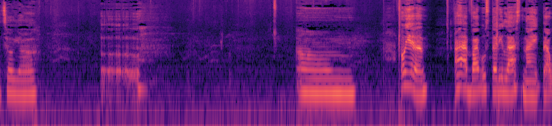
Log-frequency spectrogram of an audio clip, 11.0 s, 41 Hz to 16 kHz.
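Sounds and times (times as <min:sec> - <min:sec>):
faint bird chirps: 0:01.0 - 0:05.7.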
